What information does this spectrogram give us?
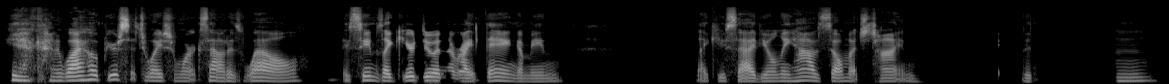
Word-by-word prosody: Yeah, 190 Hz, -4 st, 0 dB
kinda 175 Hz, -1 st, -2 dB
Well, 185 Hz, +1 st, +2 dB
I 195 Hz, -, +6 dB
hope 215 Hz, 0 st, -4 dB
your 225 Hz, +1 st, -3 dB
situation 170 Hz, -6 st, +6 dB
works 155 Hz, +3 st, -3 dB
out 160 Hz, -3 st, -3 dB
as -, -, -8 dB
well. 165 Hz, -1 st, -4 dB, 0.4 s
It -, -, -5 dB
seems 190 Hz, -2 st, +2 dB
like 165 Hz, -1 st, +1 dB
you're 190 Hz, +1 st, +2 dB
doing 180 Hz, -1 st, 0 dB
the 155 Hz, -, -5 dB
right 150 Hz, +1 st, 0 dB
thing. 165 Hz, -3 st, -1 dB
I -, -, -5 dB
mean 140 Hz, 0 st, -11 dB, 1.3 s
like -, -, -12 dB
you -, -, -11 dB
said, -, -, +2 dB
you 150 Hz, -, -5 dB
only 155 Hz, +1 st, -5 dB
have 175 Hz, -1 st, -3 dB
so 150 Hz, -1 st, -2 dB
much 155 Hz, 0 st, -2 dB
time. 145 Hz, -2 st, -4 dB, 1.0 s
But -, -, -15 dB, 0.8 s
Mm. 165 Hz, +1 st, -15 dB
170 Hz, 165 wpm, -25 LUFS, 155-180 Hz, 1.3 s, I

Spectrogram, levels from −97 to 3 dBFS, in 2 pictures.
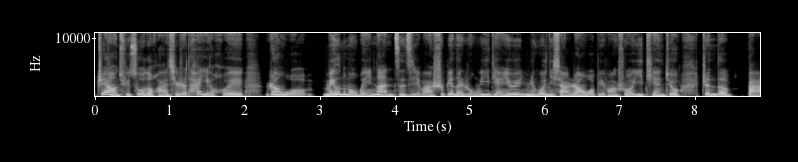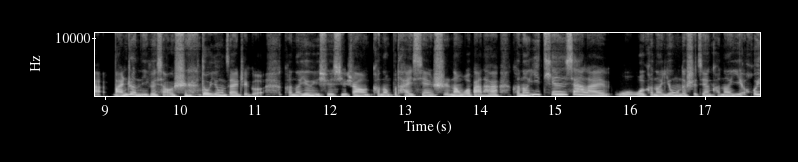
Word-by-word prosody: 这 330 Hz, -, 0 dB
样 265 Hz, -8 st, +7 dB
去 210 Hz, +1 st, -4 dB
做 210 Hz, 0 st, -1 dB
的 195 Hz, 0 st, +1 dB
话， 190 Hz, -, -4 dB
其 200 Hz, -, -2 dB
实 260 Hz, +1 st, 0 dB
它 290 Hz, -, -4 dB
也 255 Hz, -4 st, +1 dB
会 210 Hz, -2 st, -2 dB, 0.3 s
让 260 Hz, -2 st, +4 dB
我 215 Hz, -, -4 dB, 0.2 s
没 215 Hz, -2 st, +5 dB
有 275 Hz, -, +9 dB
那 265 Hz, -, +8 dB
么 230 Hz, -4 st, +5 dB
为 170 Hz, +1 st, -5 dB
难 230 Hz, -9 st, +4 dB
自 185 Hz, 0 st, +1 dB
己 200 Hz, +3 st, -4 dB
吧， -, -, -3 dB
是 -, -, -2 dB
变 245 Hz, +3 st, +2 dB
得 230 Hz, -2 st, +3 dB
容 215 Hz, +3 st, -6 dB
易 235 Hz, 0 st, +4 dB
点。 225 Hz, 0 st, -4 dB
因 220 Hz, +3 st, +3 dB
为 245 Hz, -1 st, +4 dB
如 205 Hz, -2 st, +3 dB
果 215 Hz, 0 st, 0 dB
你 205 Hz, 0 st, +3 dB
想 200 Hz, -4 st, -1 dB
让 200 Hz, 0 st, +2 dB
我 -, -, -3 dB
比 -, -, -7 dB
方 180 Hz, 0 st, -3 dB
说 185 Hz, -1 st, -4 dB
一 195 Hz, +2 st, -1 dB
天 190 Hz, -1 st, -2 dB
就 195 Hz, -1 st, -1 dB, 0.3 s
真 240 Hz, -1 st, +3 dB
的 205 Hz, -4 st, 0 dB, 0.2 s
把 -, -, 0 dB
完 -, -, +3 dB
整 230 Hz, -5 st, +2 dB
的 -, -, -2 dB
一 -, -, -2 dB
个 195 Hz, -, -2 dB
小 -, -, -3 dB
时 180 Hz, -, +1 dB, 0.2 s
都 210 Hz, 0 st, +2 dB
用 215 Hz, -2 st, +1 dB
在 190 Hz, -2 st, -1 dB
这 185 Hz, -, -7 dB
个 300 Hz, +8 st, -9 dB, 0.3 s
可 -, -, -8 dB
能 160 Hz, +3 st, -5 dB
英 195 Hz, 0 st, +2 dB
语 -, -, -3 dB
学 170 Hz, -2 st, -1 dB
习 175 Hz, 0 st, -2 dB
上， 180 Hz, -2 st, +1 dB
可 -, -, -7 dB
能 160 Hz, -, -3 dB
不 -, -, -10 dB
太 180 Hz, -, -3 dB
现 175 Hz, -3 st, -4 dB
实。 -, -, 0 dB
那 200 Hz, 0 st, +3 dB
我 185 Hz, -1 st, 0 dB
把 -, -, 0 dB
它 190 Hz, +1 st, -1 dB, 0.2 s
可 185 Hz, -, -4 dB
能 190 Hz, +2 st, +4 dB
一 290 Hz, +4 st, +2 dB
天 275 Hz, -1 st, +4 dB
下 280 Hz, -4 st, +3 dB
来， 190 Hz, -3 st, 0 dB
我 175 Hz, -1 st, -4 dB
我 185 Hz, -, -1 dB
可 205 Hz, +1 st, -7 dB
能 170 Hz, -2 st, -2 dB
用 200 Hz, +1 st, +1 dB
的 175 Hz, -, -3 dB
时 190 Hz, -, -4 dB
间 175 Hz, 0 st, -5 dB
可 -, -, -11 dB
能 160 Hz, +1 st, -5 dB
也 170 Hz, -1 st, -5 dB
会 280 Hz, +2 st, +1 dB
200 Hz, 310 characters per minute, -23 LUFS, 185-230 Hz, 0.3 s, 有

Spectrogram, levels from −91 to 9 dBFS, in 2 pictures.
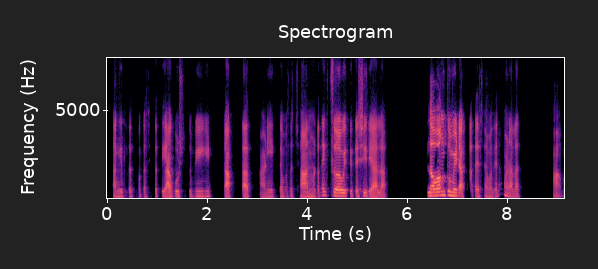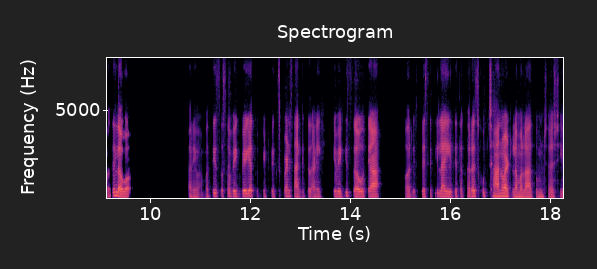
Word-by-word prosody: सांगितलंत 130 Hz, -1 st, -7 dB
मगाशी 125 Hz, 0 st, -15 dB
तर 140 Hz, -, -10 dB
या 125 Hz, -2 st, +6 dB
गोष्टी 145 Hz, 0 st, -5 dB
तुम्ही 145 Hz, 0 st, -5 dB, 0.3 s
टाकतात -, -, +1 dB, 0.2 s
आणि 120 Hz, +1 st, -6 dB
एकदम 130 Hz, +2 st, -10 dB
असं 130 Hz, +2 st, -13 dB
छान 130 Hz, -1 st, +3 dB
म्हणतात 135 Hz, +6 st, -7 dB
ना, 195 Hz, -, 0 dB
एक 200 Hz, -, -4 dB
चव 170 Hz, -2 st, +8 dB
येते 160 Hz, -2 st, 0 dB
त्या 145 Hz, 0 st, -2 dB
शिऱ्याला. 130 Hz, -9 st, +2 dB, 0.9 s
लवंग 190 Hz, +3 st, +10 dB
तुम्ही 190 Hz, -5 st, +8 dB
टाकता 145 Hz, -3 st, +4 dB
त्याच्यामध्ये 130 Hz, +1 st, -6 dB
म्हणालात. 145 Hz, -7 st, -2 dB, 0.7 s
हां, -, -, -4 dB
मग 140 Hz, -, -9 dB
ते 185 Hz, +1 st, -2 dB
लवंग 140 Hz, -4 st, +2 dB, 1.2 s
अरे 130 Hz, -1 st, -10 dB
वाह! 120 Hz, 0 st, -17 dB
मग 135 Hz, -, -14 dB
तेच 165 Hz, -1 st, -8 dB
असं 160 Hz, -, -11 dB
वेगवेगळ्या 150 Hz, +2 st, -1 dB
तुम्ही 150 Hz, +1 st, -20 dB
ट्रिक्स 145 Hz, -1 st, -16 dB
पण 160 Hz, 0 st, -5 dB
सांगितलं 135 Hz, -3 st, -8 dB
आणि 135 Hz, +1 st, -8 dB
ती 140 Hz, -, -13 dB
वेगळीच 140 Hz, +6 st, -7 dB
चव 140 Hz, -1 st, 0 dB
त्या 145 Hz, -1 st, +3 dB, 0.5 s
अ, 135 Hz, -, -9 dB, 0.3 s
रेसिपीला 150 Hz, +2 st, -5 dB
येते 135 Hz, -2 st, -3 dB
तर 145 Hz, -, -12 dB
खरंच 155 Hz, +2 st, -4 dB
खूप 175 Hz, -, -13 dB
छान 140 Hz, 0 st, +1 dB
वाटलं 135 Hz, -5 st, +1 dB
मला 125 Hz, -1 st, -2 dB
तुमच्याशी 125 Hz, +1 st, -11 dB
140 Hz, 170 wpm, -25 LUFS, 130-155 Hz, 1.2 s, लवंग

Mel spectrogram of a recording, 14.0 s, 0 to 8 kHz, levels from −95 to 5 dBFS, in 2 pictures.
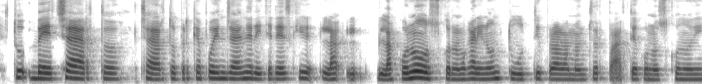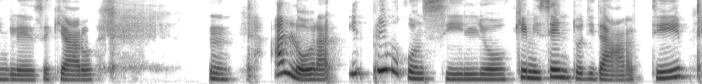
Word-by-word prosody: Tu 245 Hz, -2 st, +3 dB
beh 210 Hz, -2 st, +3 dB
certo, 200 Hz, -2 st, +1 dB
certo, 190 Hz, -1 st, -2 dB
perché 200 Hz, +1 st, -5 dB
poi 215 Hz, +1 st, +1 dB
in 210 Hz, -, +1 dB
genere 205 Hz, 0 st, +1 dB
i -, -, -4 dB
tedeschi 195 Hz, +2 st, -3 dB
la 195 Hz, -3 st, -2 dB
l 185 Hz, -, -7 dB
la 180 Hz, -1 st, 0 dB
conoscono, 210 Hz, -1 st, +4 dB
magari 190 Hz, +1 st, 0 dB
non 200 Hz, +3 st, -1 dB
tutti, 190 Hz, -1 st, -4 dB
però 190 Hz, -2 st, -2 dB
la 185 Hz, -, -2 dB
maggior 180 Hz, +3 st, -7 dB
parte 190 Hz, -1 st, -6 dB
conoscono 180 Hz, 0 st, -5 dB
l'inglese, 175 Hz, -2 st, -4 dB
chiaro. 170 Hz, -2 st, -2 dB, 1.2 s
Mh. 200 Hz, -3 st, -2 dB, 0.7 s
Allora, 175 Hz, -, +5 dB, 0.2 s
il 380 Hz, 0 st, -3 dB
primo -, -, +6 dB
consiglio 185 Hz, -4 st, -1 dB
che 250 Hz, +7 st, +2 dB
mi 225 Hz, -2 st, +5 dB
sento 245 Hz, -1 st, +4 dB
di 195 Hz, 0 st, -6 dB
darti, 185 Hz, -, -1 dB
195 Hz, 145 wpm, -23 LUFS, 185-215 Hz, 1.2 s, primo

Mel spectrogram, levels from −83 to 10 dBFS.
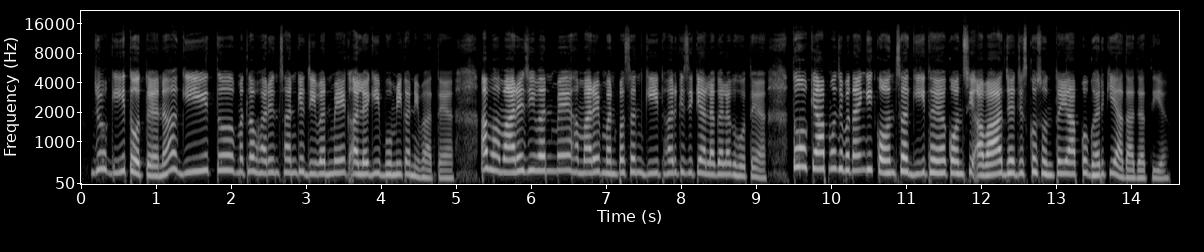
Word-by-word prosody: जो 370 Hz, +4 st, -3 dB
गीत 315 Hz, +4 st, -2 dB
होते 260 Hz, -6 st, +3 dB
हैं 220 Hz, 0 st, +2 dB
ना, 285 Hz, +11 st, 0 dB
गीत 320 Hz, +4 st, 0 dB, 0.2 s
मतलब 305 Hz, 0 st, -4 dB
हर 280 Hz, 0 st, -1 dB
इंसान 295 Hz, 0 st, -4 dB
के 315 Hz, -, 0 dB
जीवन 270 Hz, 0 st, 0 dB
में 280 Hz, +1 st, 0 dB
एक 295 Hz, -, -5 dB
अलग 260 Hz, -1 st, +2 dB
ही 275 Hz, +1 st, -1 dB
भूमिका 255 Hz, +1 st, -2 dB
निभाते 185 Hz, -6 st, -6 dB
हैं। 170 Hz, 0 st, -6 dB, 0.4 s
अब 380 Hz, -, +3 dB
हमारे 315 Hz, -1 st, +4 dB
जीवन 335 Hz, 0 st, 0 dB
में 345 Hz, 0 st, +1 dB
हमारे 295 Hz, 0 st, +2 dB
मनपसंद 290 Hz, +2 st, -3 dB
गीत 270 Hz, 0 st, -2 dB
हर 280 Hz, +1 st, -3 dB
किसी 290 Hz, -1 st, -7 dB
के 295 Hz, -, +1 dB
अलग-अलग 255 Hz, -2 st, -1 dB
होते 210 Hz, -1 st, -7 dB
हैं। 180 Hz, -3 st, -5 dB, 0.4 s
तो 425 Hz, 0 st, +4 dB
क्या 380 Hz, -2 st, +6 dB
आप 375 Hz, 0 st, +1 dB
मुझे 385 Hz, -1 st, -1 dB
बताएँगी 350 Hz, +1 st, +2 dB
कौन-सा 290 Hz, +2 st, +3 dB
गीत 290 Hz, +3 st, -2 dB
है 295 Hz, -, +4 dB
या 285 Hz, 0 st, +3 dB
कौन-सी 275 Hz, +1 st, +1 dB
आवाज़ 255 Hz, +3 st, +5 dB
है 285 Hz, -, +3 dB
जिसको 300 Hz, +3 st, -3 dB
सुनते 270 Hz, -2 st, -2 dB
ही 275 Hz, -, +2 dB
आपको 290 Hz, +2 st, -6 dB
घर 240 Hz, 0 st, -1 dB
की 275 Hz, +3 st, -6 dB
याद 200 Hz, -7 st, -2 dB
आ 180 Hz, -, -2 dB
जाती 175 Hz, 0 st, -7 dB
है? 165 Hz, +1 st, -10 dB
285 Hz, 215 wpm, -24 LUFS, 255-315 Hz, 0.4 s, क्या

